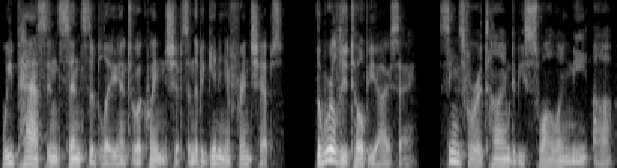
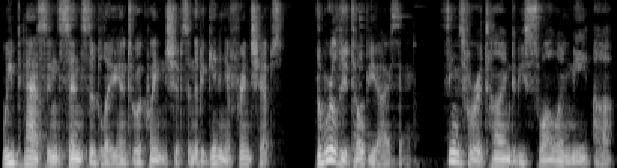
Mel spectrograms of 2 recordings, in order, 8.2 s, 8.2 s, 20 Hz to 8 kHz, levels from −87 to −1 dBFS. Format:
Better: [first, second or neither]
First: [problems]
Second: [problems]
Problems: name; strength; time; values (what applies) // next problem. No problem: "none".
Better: first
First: none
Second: noise reduction (neural mask model DeepFilterNet 3)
